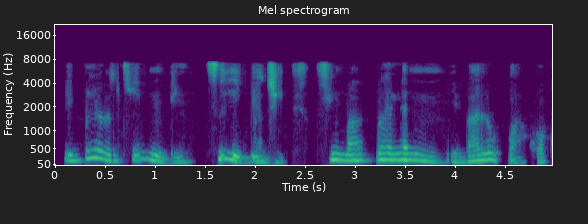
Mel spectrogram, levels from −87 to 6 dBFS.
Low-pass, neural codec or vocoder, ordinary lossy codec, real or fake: 7.2 kHz; codec, 24 kHz, 1.5 kbps, HILCodec; none; fake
